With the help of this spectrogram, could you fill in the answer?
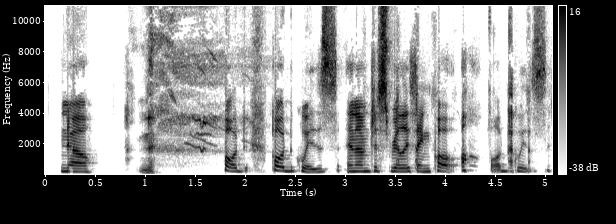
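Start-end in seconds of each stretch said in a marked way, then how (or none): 1.8-3.0 weak, bad put-on British accent. Asked to say more than one phrase, the speaker repeats it in a bad British accent. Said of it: "Is that your best British accent?".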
